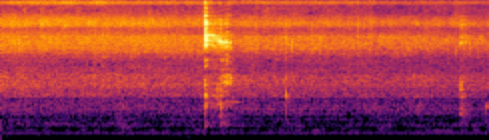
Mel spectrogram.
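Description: Chicken samosa filling masala with green coriander and green chilli sizzles softly in a pan, a steady faint fry with a brief louder scrape of mixing partway through.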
